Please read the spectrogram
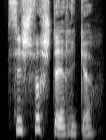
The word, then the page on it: sich verstärike: Bas-Rhin; Strasbourg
